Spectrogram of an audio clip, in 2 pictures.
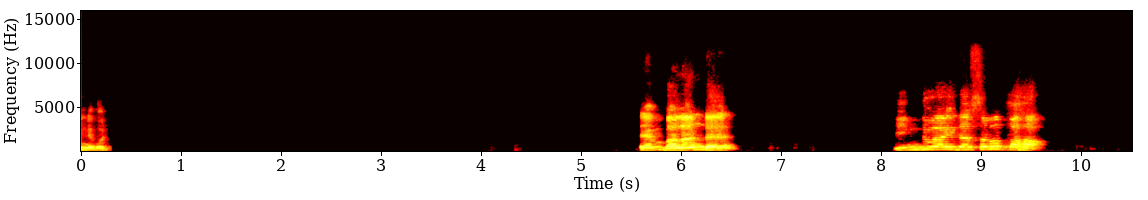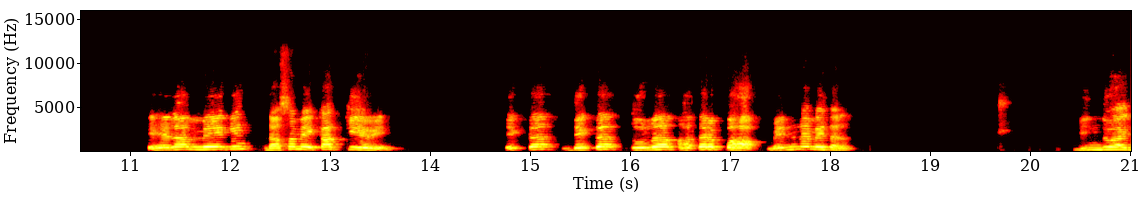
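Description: A man speaks calmly and clearly, close by, explaining in short phrases with pauses.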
